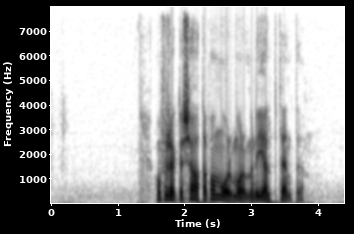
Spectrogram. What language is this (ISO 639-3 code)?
swe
